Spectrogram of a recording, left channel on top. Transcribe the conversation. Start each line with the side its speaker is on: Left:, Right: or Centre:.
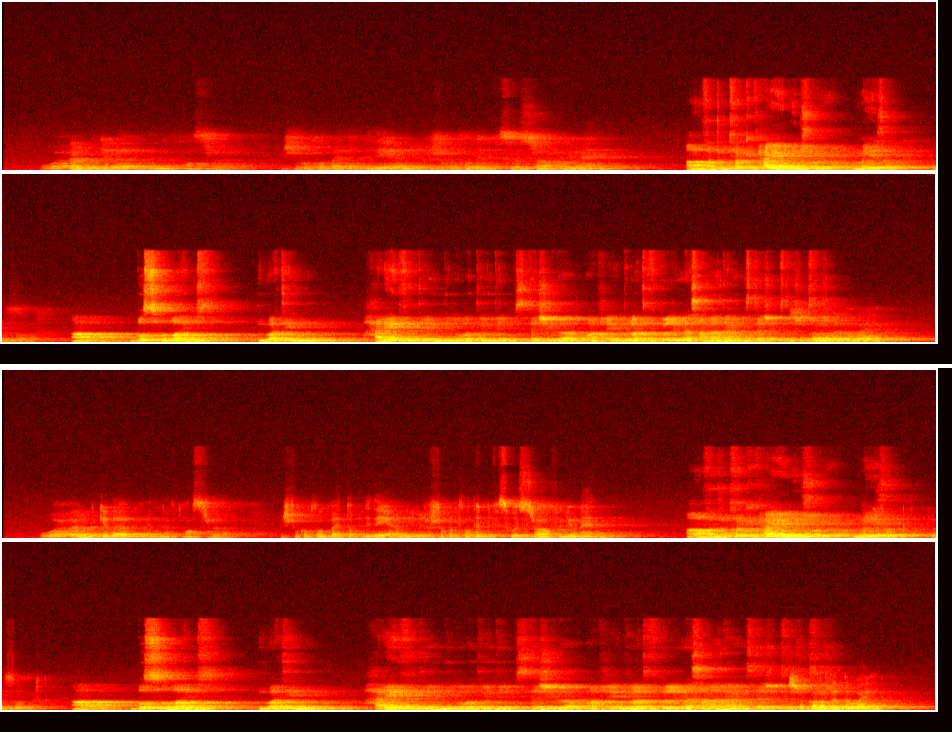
Right: وغير
Left: حلو
Right: كده بما ان في مصر الشوكولاتات بقت تقليديه قوي غير الشوكولاتات اللي في سويسرا وفي اليونان
Left: اه فانت بتفكر في حاجة يونيك شوية يعني مميزة
Right: بالظبط بالظبط
Left: اه بص والله بص دلوقتي من- حاليا في ترند اللي هو ترند البيستاشيو ده وما اعرفش ايه دلوقتي في كل الناس عمالة تعمل بيستاشيو بيستاشيو
Right: شوكولاته
Left: بيستاشيو
Right: دبي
